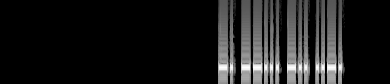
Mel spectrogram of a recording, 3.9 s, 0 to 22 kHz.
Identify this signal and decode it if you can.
Morse code, heard as a keyed tone, about 44 wpm, 700 Hz. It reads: N7DF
